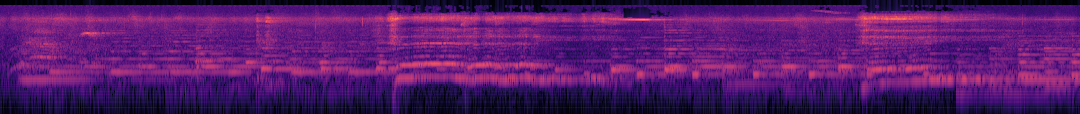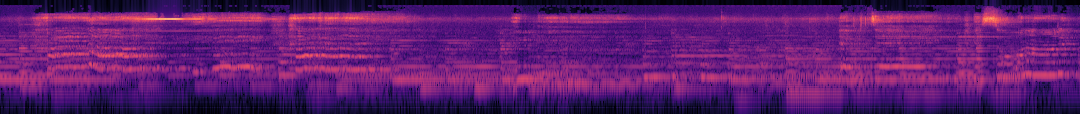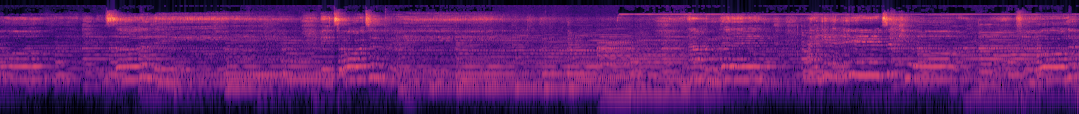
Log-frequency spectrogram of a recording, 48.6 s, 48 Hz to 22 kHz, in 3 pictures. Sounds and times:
Music: 0.0 - 48.5
Female singing: 5.8 - 9.6, 12.9 - 15.5, 16.8 - 22.5, 23.8 - 25.6, 28.8 - 36.6, 37.2 - 40.2, 42.6 - 47.0, 47.6 - 48.5.

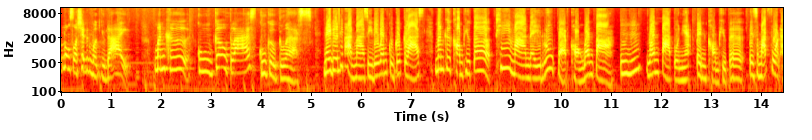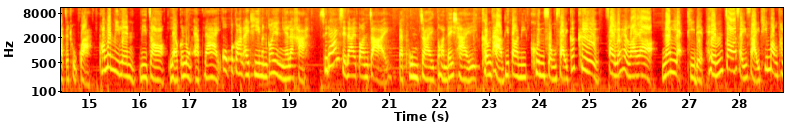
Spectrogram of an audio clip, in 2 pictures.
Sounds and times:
Speech: 0.0 - 28.8.

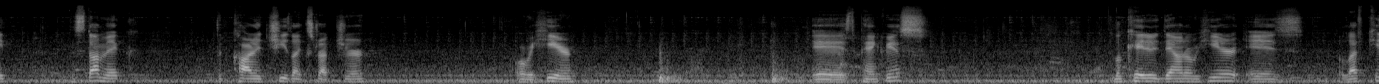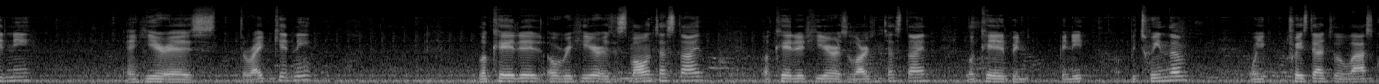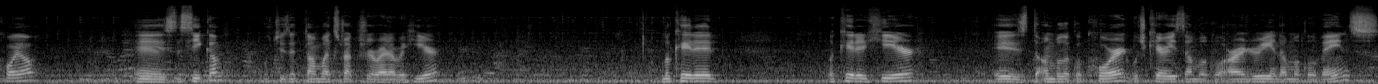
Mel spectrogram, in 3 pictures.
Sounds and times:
Speech: 0.7 - 1.4, 2.2 - 3.7, 5.2 - 5.8, 8.1 - 9.3, 11.1 - 14.2, 15.0 - 17.0, 18.6 - 34.8, 35.8 - 41.3.

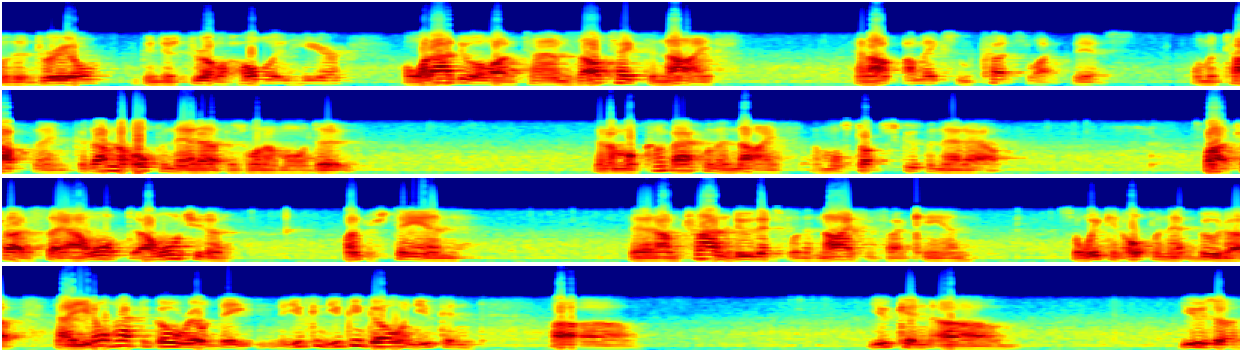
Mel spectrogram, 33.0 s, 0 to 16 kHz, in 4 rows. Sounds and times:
Speech: 0.0 - 5.0, 5.7 - 10.7, 12.2 - 15.1, 16.2 - 18.1, 18.8 - 19.8, 20.7 - 29.1, 30.5 - 31.6, 32.6 - 33.0.

